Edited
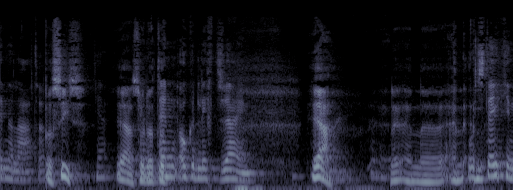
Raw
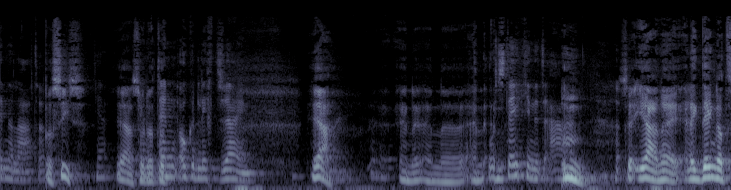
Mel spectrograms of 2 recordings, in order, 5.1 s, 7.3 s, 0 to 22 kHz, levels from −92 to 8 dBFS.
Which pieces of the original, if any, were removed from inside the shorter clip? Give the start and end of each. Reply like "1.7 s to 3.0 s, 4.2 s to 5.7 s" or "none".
3.9 s to 4.1 s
